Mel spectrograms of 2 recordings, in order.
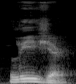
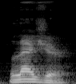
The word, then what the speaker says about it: leisure: जाने वाला वर्ड है, इसको हम अमेरिकन एक्सेंट में, अमेरिकन प्रोनाउंसिएशन में, फोनोलॉजी में बोलेंगे लीजर। क्या बोलेंगे? लीजर, लीजर। जबकि ब्रिटिश में leisure, leisure, leisure.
